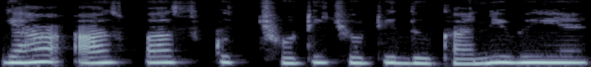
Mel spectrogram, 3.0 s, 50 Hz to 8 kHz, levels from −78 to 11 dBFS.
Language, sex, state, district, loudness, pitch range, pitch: Hindi, female, Bihar, Gopalganj, -17 LUFS, 245-265 Hz, 255 Hz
